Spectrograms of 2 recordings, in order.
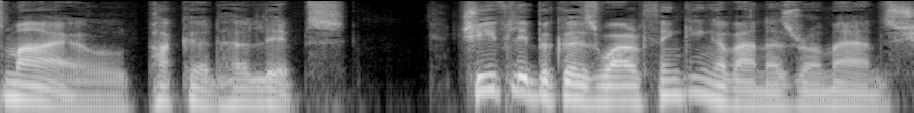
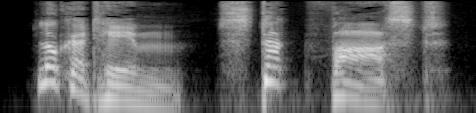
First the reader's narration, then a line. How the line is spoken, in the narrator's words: shouted the clerk angrily at the peasant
